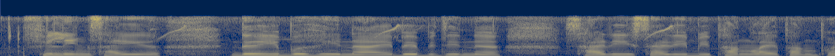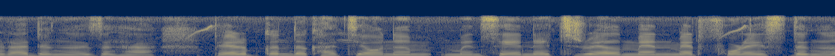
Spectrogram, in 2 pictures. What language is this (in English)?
Bodo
